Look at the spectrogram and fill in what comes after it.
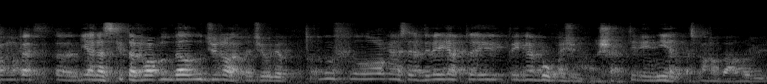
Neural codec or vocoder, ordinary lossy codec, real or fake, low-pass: codec, 16 kHz, 0.8 kbps, ZipCodec; AAC, 32 kbps; fake; 7.2 kHz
